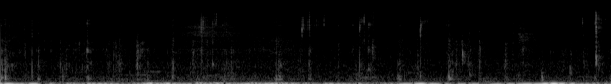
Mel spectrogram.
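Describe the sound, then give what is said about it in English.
Crunchy bites into a slice of homemade bread cut like a mini pizza slice: many sharp, crackly crunches scattered over quieter, continuous chewing. “It's kind of like a mini pizza slice he's cut. You might be able to hear the crunch.”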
